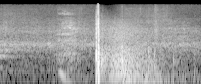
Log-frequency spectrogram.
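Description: A weight thuds onto a hard floor.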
